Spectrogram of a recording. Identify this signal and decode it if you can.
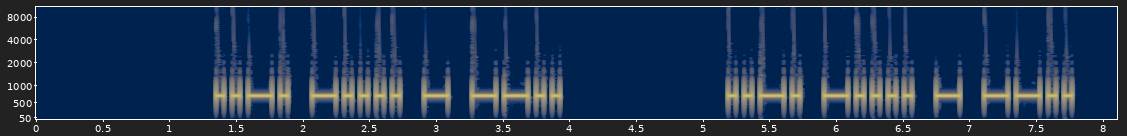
Morse code, heard as a keyed tone, about 20 wpm, 700 Hz. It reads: F6TZ F6TZ
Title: DXCC-100 Call Signs - 4 Characters - Repeated 2x - 20wpm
